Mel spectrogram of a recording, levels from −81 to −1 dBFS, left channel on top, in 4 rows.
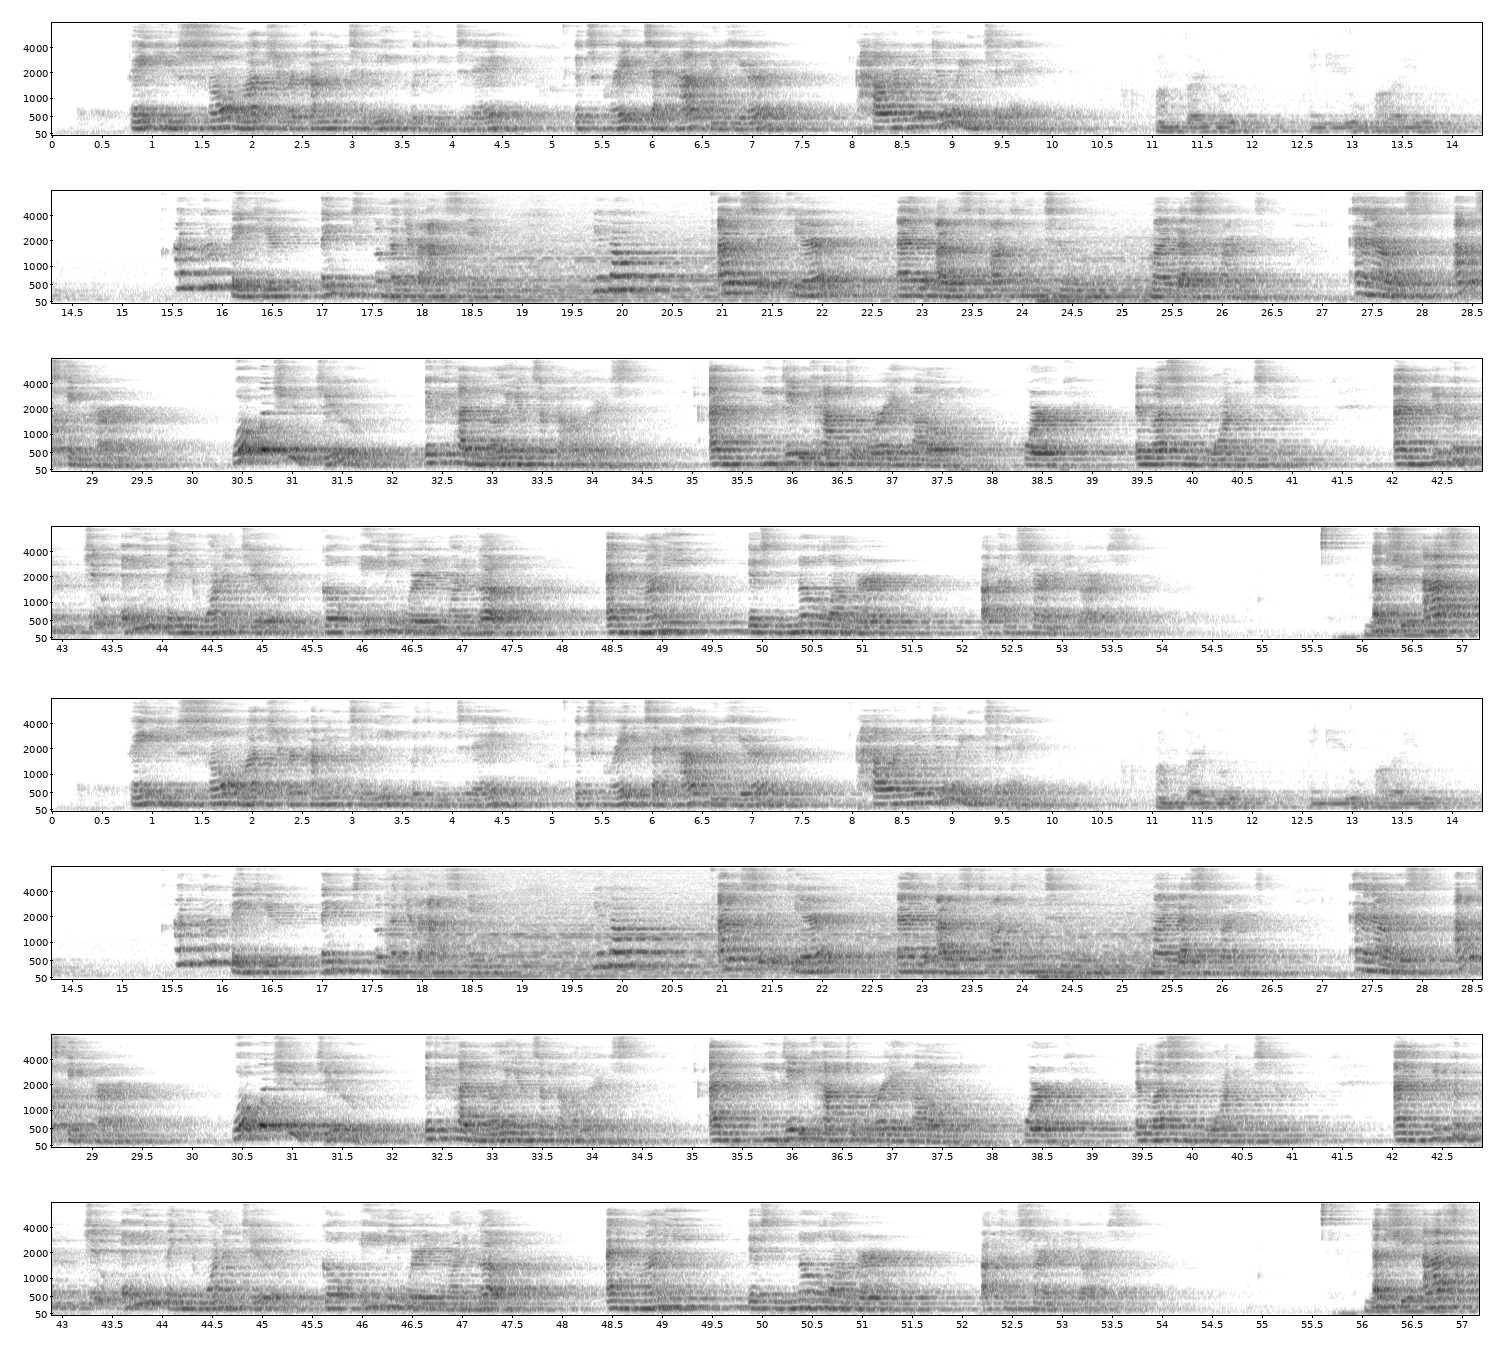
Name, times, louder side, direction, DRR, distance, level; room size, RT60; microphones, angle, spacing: voice 1, 0.8-4.5 5.2-7.2 8.0-9.7 15.5-16.6 17.0-18.6 19.0-19.2 19.7-20.2 20.9-22.1 22.7-24.8 25.2-26.4 27.3-29.4 30.4-31.7 32.3-34.4 35.2-37.6 38.3-38.9 39.4-41.0 42.0-42.7 43.2-45.3 45.6-47.5 48.4-49.3 49.8-51.3 52.2-53.6 56.1-56.9, left 1 dB, 15° left, -9 dB, 4.4 m, -32 dB
voice 2, 10.7-12.1 12.6-13.9 56.0-56.8, equal, 5° right, 0 dB, 1.3 m, -40 dB
sound 1, 17.6-25.5, right 1 dB, 50° right, 2.3 m, -44 dB
25.0 x 15.5 x 3.1 m, 2.5 s
head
